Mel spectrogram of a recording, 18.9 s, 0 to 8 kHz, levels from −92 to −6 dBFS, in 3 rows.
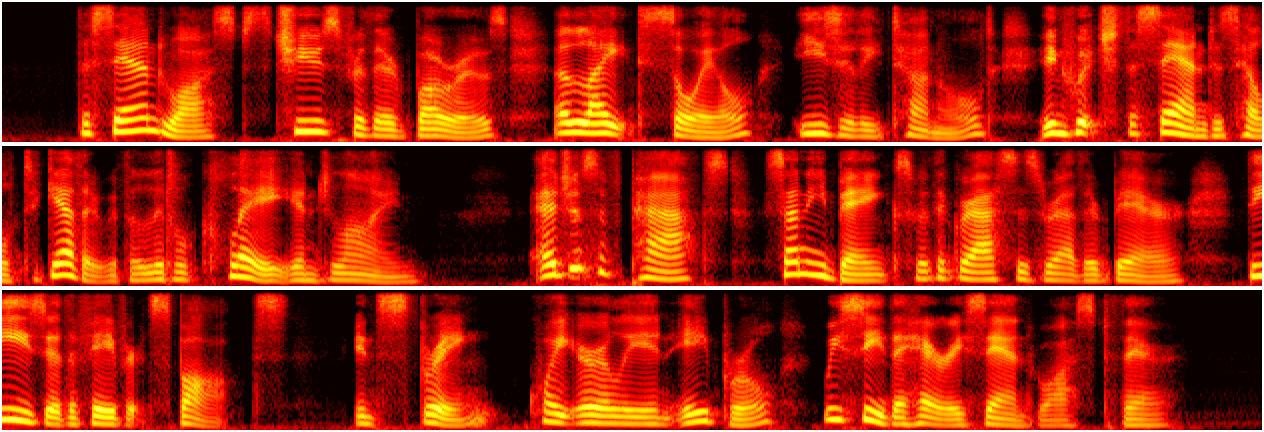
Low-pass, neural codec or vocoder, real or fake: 7.2 kHz; codec, 16 kHz in and 24 kHz out, 0.9 kbps, LongCat-Audio-Codec, four codebook decoder; fake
